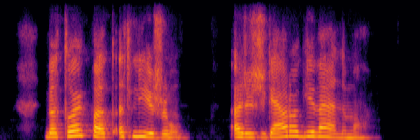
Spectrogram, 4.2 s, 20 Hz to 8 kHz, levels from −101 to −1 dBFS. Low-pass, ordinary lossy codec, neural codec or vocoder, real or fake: 7.2 kHz; Opus, 24 kbps; codec, 16 kHz, 2 kbps, FunCodec, trained on LibriTTS, 25 frames a second; fake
